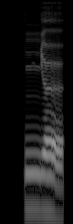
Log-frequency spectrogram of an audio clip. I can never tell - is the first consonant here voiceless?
no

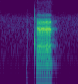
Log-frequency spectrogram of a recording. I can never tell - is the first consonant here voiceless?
yes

